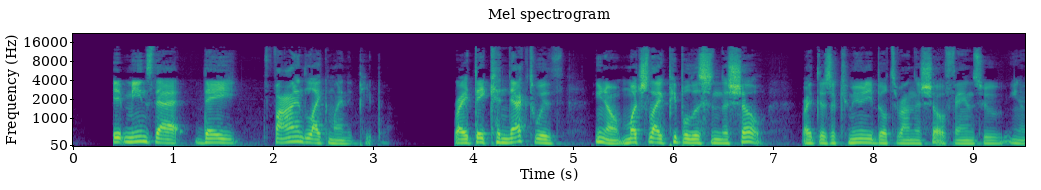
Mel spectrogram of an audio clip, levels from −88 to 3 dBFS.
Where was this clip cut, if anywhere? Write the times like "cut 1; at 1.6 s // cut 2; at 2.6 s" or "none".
none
